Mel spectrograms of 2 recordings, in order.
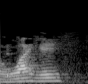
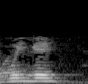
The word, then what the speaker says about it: quy nghi: Chữ quy này đọc theo ngôn ngữ giọng Bắc, giọng Nam thì ta đọc là quan nghi, giọng Bắc là quy nghi.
